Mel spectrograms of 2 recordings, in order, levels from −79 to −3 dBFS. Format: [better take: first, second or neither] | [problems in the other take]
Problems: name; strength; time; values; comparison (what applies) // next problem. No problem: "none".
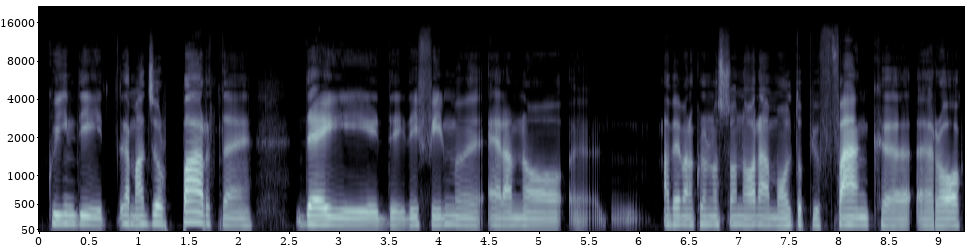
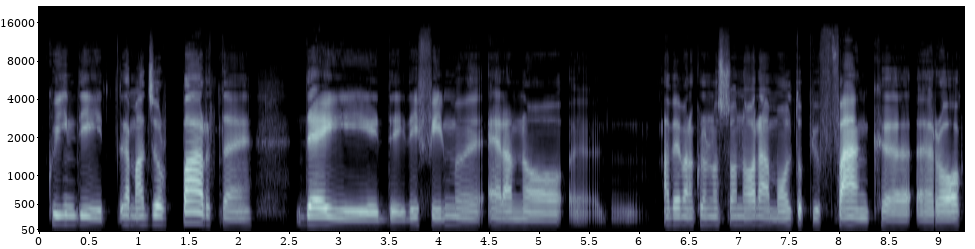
first | thin; somewhat; fading below 350 Hz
